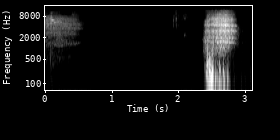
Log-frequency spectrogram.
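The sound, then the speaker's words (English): A short airy deep breath in, a pause of near silence, then a fuller, louder breath out like a soft sigh, taken to blow out tension and stress. No talking. “And so let's just have a deep breath.”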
